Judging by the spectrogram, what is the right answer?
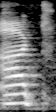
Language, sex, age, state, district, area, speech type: Hindi, female, 18-30, Uttar Pradesh, Azamgarh, urban, read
